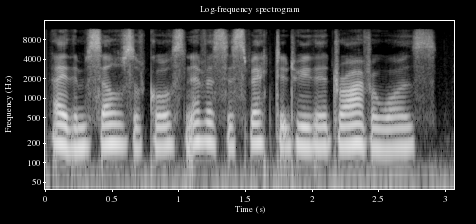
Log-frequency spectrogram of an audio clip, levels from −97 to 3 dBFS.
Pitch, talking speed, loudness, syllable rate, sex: 185 Hz, 195 wpm, -18 LUFS, 5.8 syllables/s, female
